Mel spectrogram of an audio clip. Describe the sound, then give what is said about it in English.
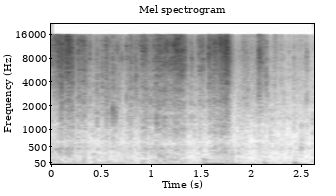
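Paper wrapping crinkles and tears as a package holding a VHS two-pack box set is opened, making a continuous loud papery rustle with sharper ripping bursts. “All right, let's find a spot and start tearing. Open it up.”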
